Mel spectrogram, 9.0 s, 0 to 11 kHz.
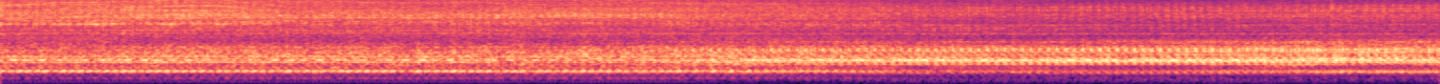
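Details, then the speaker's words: Milling chatter: steady ringing mid-pitched squeal with fast buzzing texture as a 3/4 inch solid carbide endmill cuts pre-hardened D2 steel (about Rockwell C20) squared in the vise; deflection suspected from the whole machine rather than the endmill. "And still there's deflection. I don't know, probably not the endmill deflecting as much as the whole rest of the machine."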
